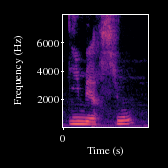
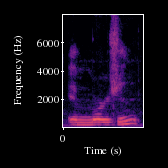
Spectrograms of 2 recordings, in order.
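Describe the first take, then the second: First: Said in the usual way. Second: Slow English immersion, ending "zhun"; zh sound in immersion. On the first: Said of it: "pareil, même mot". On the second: Shown as a demonstration. Teacher repeating the English ending, slow immersion with zh. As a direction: stretch immersion out, S said as zh. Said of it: "je, immersion".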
